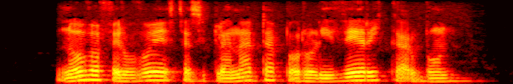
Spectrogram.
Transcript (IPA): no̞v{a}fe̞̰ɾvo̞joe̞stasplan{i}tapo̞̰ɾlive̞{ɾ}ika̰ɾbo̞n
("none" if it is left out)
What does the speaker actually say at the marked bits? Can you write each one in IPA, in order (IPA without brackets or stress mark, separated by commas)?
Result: a, a, ɾ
